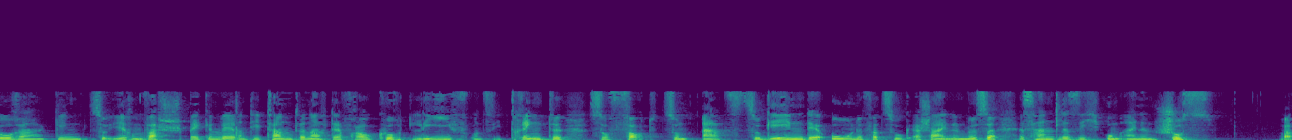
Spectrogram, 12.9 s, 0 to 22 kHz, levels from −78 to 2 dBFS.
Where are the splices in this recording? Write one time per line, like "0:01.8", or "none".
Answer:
none

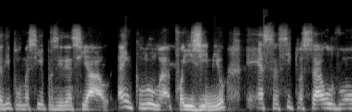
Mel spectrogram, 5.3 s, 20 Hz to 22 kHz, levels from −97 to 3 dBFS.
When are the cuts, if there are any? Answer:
0:02.6

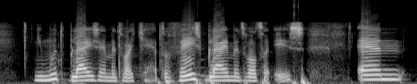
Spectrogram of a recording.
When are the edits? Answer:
none

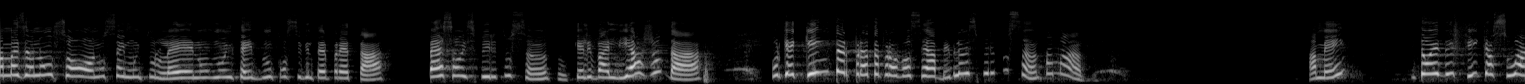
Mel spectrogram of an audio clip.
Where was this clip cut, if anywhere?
0:07.6

